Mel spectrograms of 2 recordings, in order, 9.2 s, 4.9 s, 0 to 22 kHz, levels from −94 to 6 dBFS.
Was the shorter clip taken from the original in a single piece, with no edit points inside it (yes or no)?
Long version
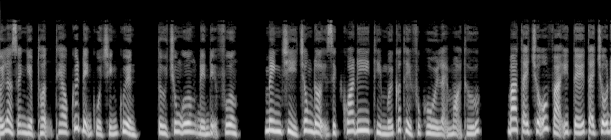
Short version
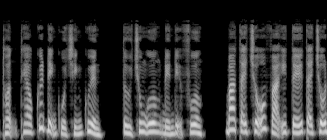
no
